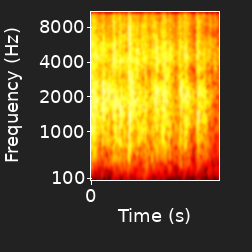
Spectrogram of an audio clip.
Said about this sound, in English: And church, can we just put our hands together, first of all, and just cheer for these guys. Thank you so much for what you're doing. We really appreciate you.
